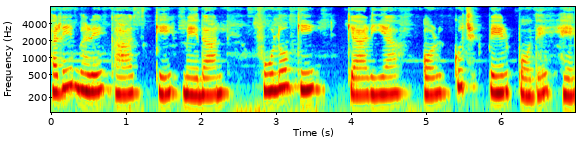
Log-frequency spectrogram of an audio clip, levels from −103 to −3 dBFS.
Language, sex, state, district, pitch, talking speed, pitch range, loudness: Hindi, female, Assam, Kamrup Metropolitan, 235 Hz, 110 wpm, 225-265 Hz, -15 LUFS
